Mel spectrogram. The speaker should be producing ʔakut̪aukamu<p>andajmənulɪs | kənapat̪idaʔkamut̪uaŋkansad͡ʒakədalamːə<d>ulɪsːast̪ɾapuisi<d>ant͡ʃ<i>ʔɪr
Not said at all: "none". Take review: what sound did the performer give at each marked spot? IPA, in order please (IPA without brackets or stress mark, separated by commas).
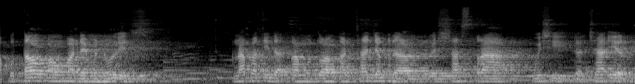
p, n, d, a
